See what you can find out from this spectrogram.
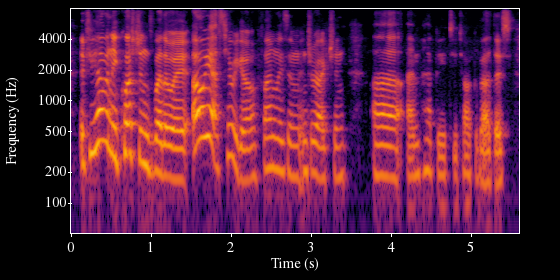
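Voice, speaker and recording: A woman's voice: mid-range voice, animated, brisk, creaky. A woman hosting a casual live electronics demo, chatty and enthusiastic as she explains hardware. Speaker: host of an electronics prototyping livestream.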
